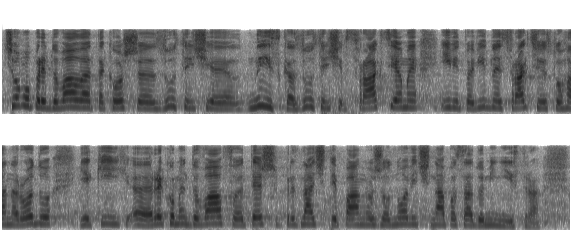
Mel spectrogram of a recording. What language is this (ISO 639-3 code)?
ukr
